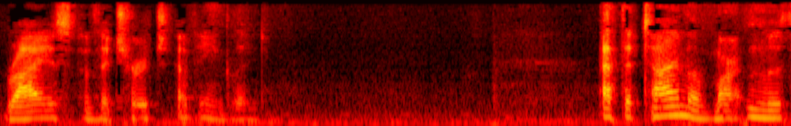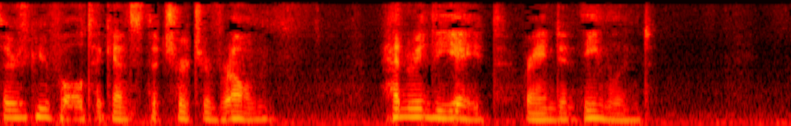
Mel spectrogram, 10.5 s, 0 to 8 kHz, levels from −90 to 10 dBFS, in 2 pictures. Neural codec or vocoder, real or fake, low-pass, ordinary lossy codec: codec, 16 kHz, 1.1 kbps, Voila-Tokenizer; fake; 7.2 kHz; MP3, 32 kbps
